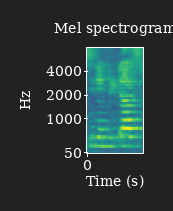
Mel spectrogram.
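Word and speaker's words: Coelenterata: और most of द सिलेंट्रेटास क्या होते हैं, उसको सिलेंट्रेटा ही पढ़ते हैं बेटा, उसको जो प्रोनाउंसिएशन होता है वो सिलेंट्रेटा होता है।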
